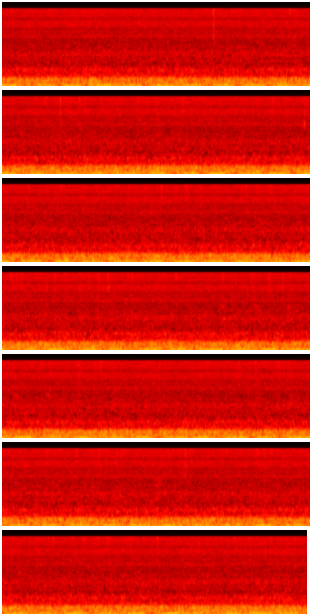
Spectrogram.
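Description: Miller package air conditioner running, heard at an air register: a steady rush of air with a strong, even low hum under it.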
